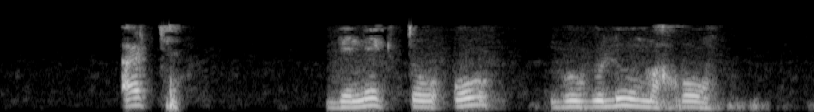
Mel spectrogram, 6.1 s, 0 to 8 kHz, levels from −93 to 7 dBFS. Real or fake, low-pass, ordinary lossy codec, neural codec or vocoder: real; 7.2 kHz; AAC, 16 kbps; none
